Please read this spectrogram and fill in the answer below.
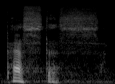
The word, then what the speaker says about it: pistis: The noun faith or belief translates this word, P-I-S-T-I-S, pestis. The cognate verb is spelled P-I-S-T-E-U-O, pestuo.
